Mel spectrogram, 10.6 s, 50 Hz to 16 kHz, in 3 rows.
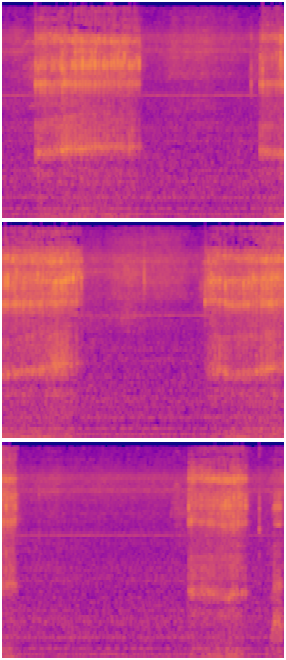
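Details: Sleeping child snoring after drinking milk: rhythmic rasping breaths, roughly 20 a minute, with quiet gaps between them.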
